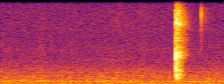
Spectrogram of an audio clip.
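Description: Near silence, then near the end a single short, sharp lip smack as freshly lipsticked lips are pressed together and parted.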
